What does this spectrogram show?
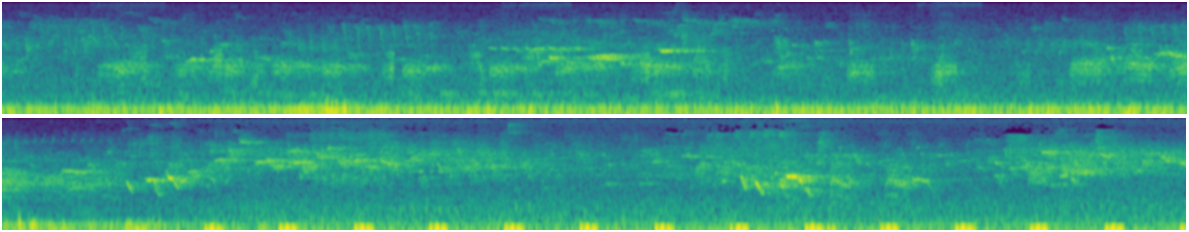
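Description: Small birds chirping and singing, over a low rumble for the first half. From about halfway, a short sound repeats about once a second.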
